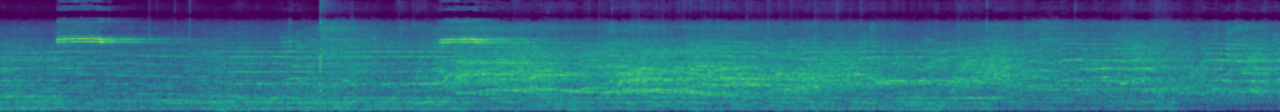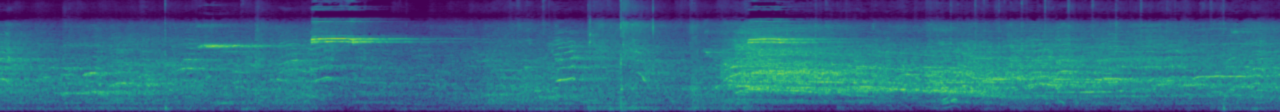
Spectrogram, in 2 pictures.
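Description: Sound of a volleyball match in a large indoor hall: players and spectators chattering and shouting, the thud of the ball being hit and bouncing on the court, and a few short high whistles.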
